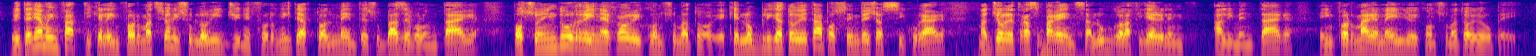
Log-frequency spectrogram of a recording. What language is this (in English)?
Italian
